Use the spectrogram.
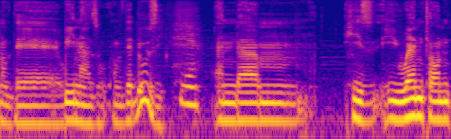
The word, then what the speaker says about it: Dusi: But also it's pronounced Dusi.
